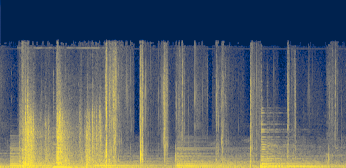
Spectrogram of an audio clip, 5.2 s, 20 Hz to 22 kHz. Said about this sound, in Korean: 이때 식당 문이 열리며 들어오는 서울에서 왔던 전학생들 3명.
